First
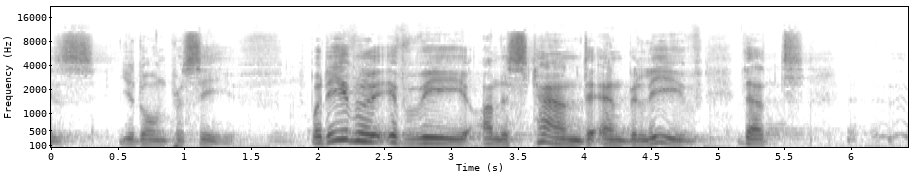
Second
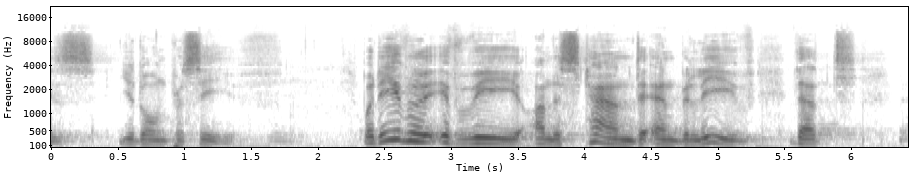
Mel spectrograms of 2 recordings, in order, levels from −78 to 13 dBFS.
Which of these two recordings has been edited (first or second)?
first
